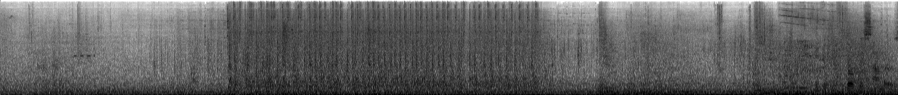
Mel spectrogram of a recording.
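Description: Rapid automatic turret gunfire with booms and explosions in the Borderlands video game, loud and continuous through the whole stretch over dense battle noise, with sharp bursts toward the end.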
